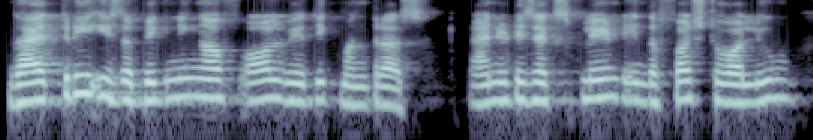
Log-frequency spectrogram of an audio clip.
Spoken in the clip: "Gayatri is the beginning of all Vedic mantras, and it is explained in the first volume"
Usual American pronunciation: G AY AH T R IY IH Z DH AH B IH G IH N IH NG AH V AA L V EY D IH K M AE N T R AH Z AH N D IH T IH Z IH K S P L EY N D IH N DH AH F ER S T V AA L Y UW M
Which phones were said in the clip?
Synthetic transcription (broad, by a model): G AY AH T R IY IH Z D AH B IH G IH N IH NG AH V AA L V EY D IH K M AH N T R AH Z AH N D IH T IH Z IH K S P L EY N D IH N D AH F ER S T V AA L Y UW M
